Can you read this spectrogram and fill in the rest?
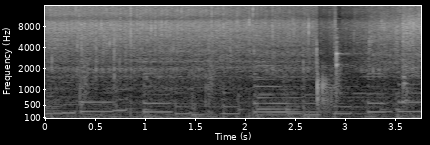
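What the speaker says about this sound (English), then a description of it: "Saute for a minute" Garlic and half an onion sautéing in a couple tablespoons of olive oil make a soft, even sizzle beneath a light melodic music track.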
